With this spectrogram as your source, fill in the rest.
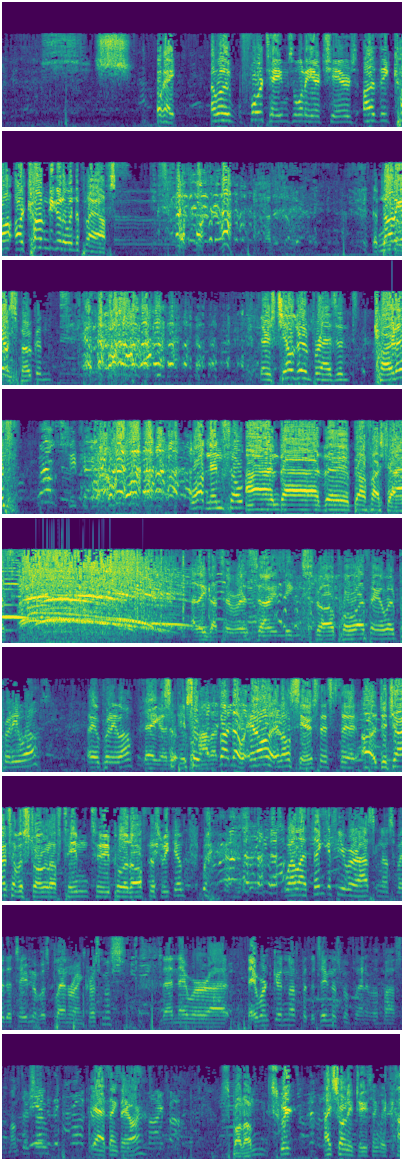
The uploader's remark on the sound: Live at Bunkers. Live Recording” of AVFTB which took place on Saturday 7th April 2007 outside the Bunkers Hill in Nottingham.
